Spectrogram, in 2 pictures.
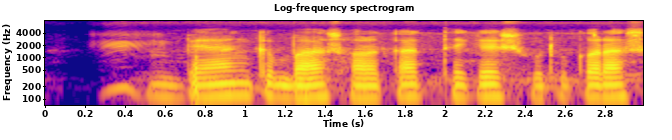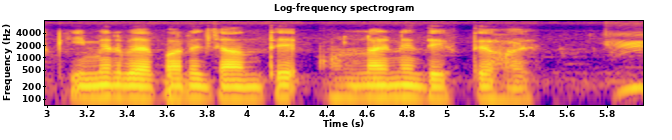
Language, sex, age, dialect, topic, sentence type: Bengali, male, 25-30, Standard Colloquial, banking, statement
